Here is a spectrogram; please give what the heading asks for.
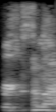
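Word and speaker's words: Herxheimer: Just like, kind of like Hexmeyer reactions, or I don't know how you say it. Herxmeyer.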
